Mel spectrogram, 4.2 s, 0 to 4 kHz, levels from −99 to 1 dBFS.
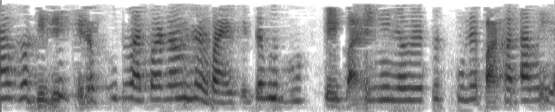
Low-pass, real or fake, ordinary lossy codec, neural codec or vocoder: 3.6 kHz; fake; MP3, 16 kbps; codec, 16 kHz in and 24 kHz out, 0.6 kbps, FireRedTTS-2 codec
